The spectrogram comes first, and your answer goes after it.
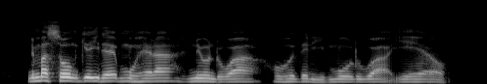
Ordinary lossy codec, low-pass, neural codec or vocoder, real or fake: none; none; codec, 16 kHz, 4 kbps, X-Codec, HuBERT features, trained on LibriSpeech; fake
